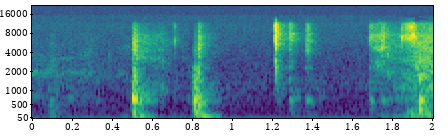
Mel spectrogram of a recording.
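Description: Faint clicking at a computer: four or five short, sharp clicks spread over about a second, the last few in quick succession.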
